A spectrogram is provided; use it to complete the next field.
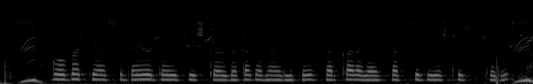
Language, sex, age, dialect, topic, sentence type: Kannada, female, 18-24, Coastal/Dakshin, agriculture, question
